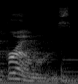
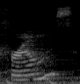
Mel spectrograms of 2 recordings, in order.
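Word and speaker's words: Frome: and then our favorite froome's bishops broom and canon Froome and there's also castle fur right so if you see those words that's how you say the prunes have an O sound and then the combs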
